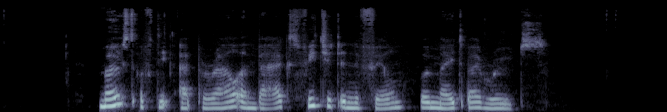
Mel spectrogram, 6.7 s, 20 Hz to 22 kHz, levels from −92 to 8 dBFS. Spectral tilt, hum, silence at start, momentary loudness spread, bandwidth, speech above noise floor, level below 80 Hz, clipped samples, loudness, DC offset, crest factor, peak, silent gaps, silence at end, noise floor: -7 dB/octave; none; 1 s; 11 LU; 16 kHz; over 62 dB; -70 dBFS; under 0.1%; -29 LUFS; under 0.1%; 20 dB; -10 dBFS; none; 1.25 s; under -90 dBFS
